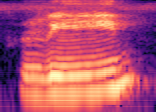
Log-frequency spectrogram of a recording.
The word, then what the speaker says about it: reign: Rule number 1, जी is usually silent before n. For example, design, assign, reign, campaign, line, foreign, new, resign, benign.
